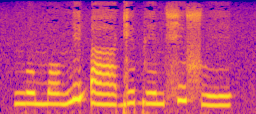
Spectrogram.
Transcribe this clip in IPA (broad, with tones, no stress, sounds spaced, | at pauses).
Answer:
ŋ o˩ m ɔ˩ ŋ e˥ ʔ aː˩ ɡ e˨ b eː˩ n x ɪ˦ sʷ e˩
